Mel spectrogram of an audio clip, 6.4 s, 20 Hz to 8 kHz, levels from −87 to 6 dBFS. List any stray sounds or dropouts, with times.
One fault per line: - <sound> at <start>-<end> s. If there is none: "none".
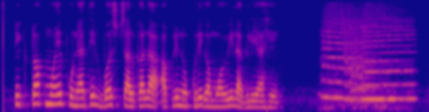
- squeak at 4.8-6.3 s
